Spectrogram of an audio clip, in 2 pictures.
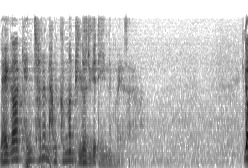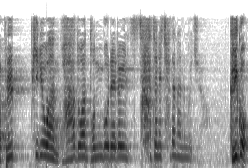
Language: Korean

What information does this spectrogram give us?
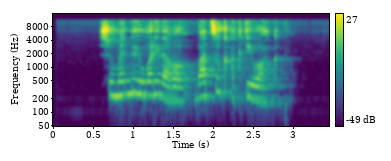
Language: Basque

